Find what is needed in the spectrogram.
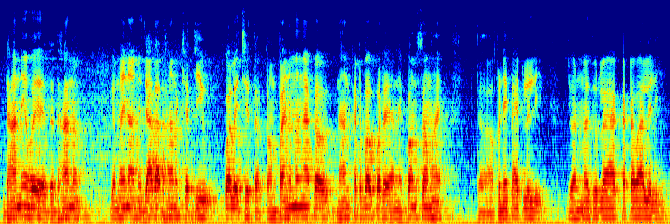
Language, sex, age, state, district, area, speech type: Maithili, male, 30-45, Bihar, Samastipur, rural, spontaneous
